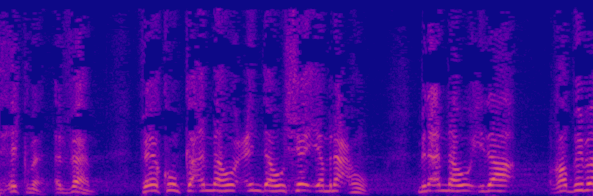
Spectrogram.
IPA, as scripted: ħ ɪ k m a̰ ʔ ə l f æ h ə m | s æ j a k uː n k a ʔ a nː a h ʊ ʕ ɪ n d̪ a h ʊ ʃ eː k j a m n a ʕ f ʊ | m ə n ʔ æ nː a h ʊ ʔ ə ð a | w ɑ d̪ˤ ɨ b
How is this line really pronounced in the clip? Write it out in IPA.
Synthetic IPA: ħ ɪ k m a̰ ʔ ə l f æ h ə m | f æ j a k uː n k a ʔ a nː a h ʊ ʕ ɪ n d̪ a h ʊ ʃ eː ʔ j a m n a ʕ h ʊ | m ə n ʔ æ nː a h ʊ ʔ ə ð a | ɣ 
